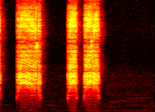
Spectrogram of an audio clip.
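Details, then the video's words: Black francolin in Hyderabad, Pakistan, gives three harsh, grating notes: one longer rasp, a short pause, then a quick pair of scratchy notes; no other sounds. "kala teeter ke awaz|black Francolin ka awaz"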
